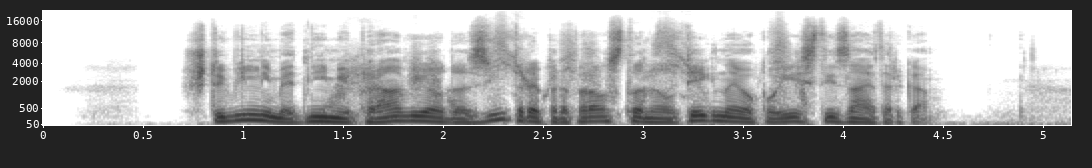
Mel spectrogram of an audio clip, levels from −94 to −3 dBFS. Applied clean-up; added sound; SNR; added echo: neural mask model Resemble Enhance denoiser.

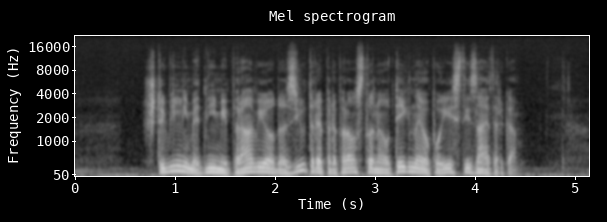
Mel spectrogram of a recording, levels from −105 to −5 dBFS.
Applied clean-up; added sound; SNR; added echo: none; none; none; none.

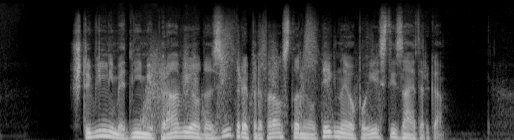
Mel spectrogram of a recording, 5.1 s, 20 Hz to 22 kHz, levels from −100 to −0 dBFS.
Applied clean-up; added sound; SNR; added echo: neural mask model RNNoise.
